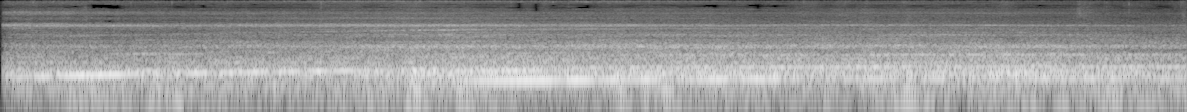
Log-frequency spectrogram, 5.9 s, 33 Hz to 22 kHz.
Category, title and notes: Soundscapes > Urban
voice 1 14-11-2025 tram
What: Tram passing by sound Where: in Hervanta, Tampere on a cloudy day Recording device: samsung s24 ultra Purpose: School project
Rattikka, Tram, TramInTampere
